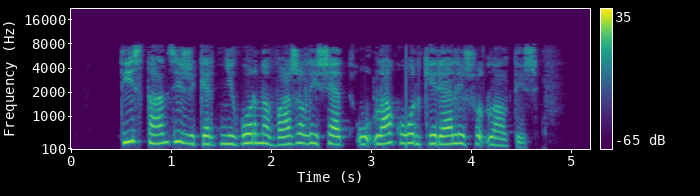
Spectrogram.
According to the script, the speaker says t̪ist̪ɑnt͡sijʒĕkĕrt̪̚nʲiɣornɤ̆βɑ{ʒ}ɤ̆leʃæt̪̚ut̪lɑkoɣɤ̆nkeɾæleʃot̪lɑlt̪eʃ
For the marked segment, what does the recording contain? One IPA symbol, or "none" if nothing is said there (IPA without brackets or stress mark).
ʒ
